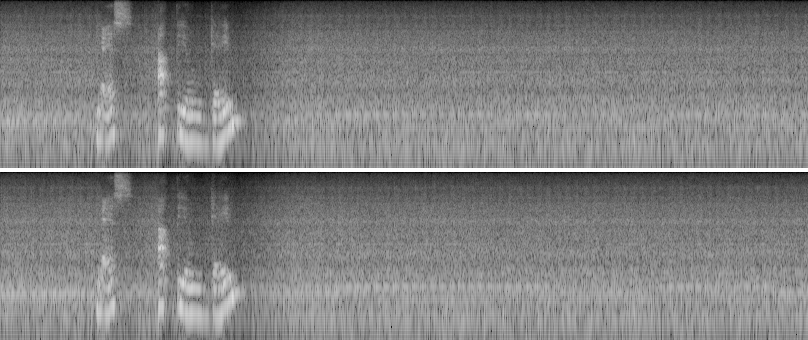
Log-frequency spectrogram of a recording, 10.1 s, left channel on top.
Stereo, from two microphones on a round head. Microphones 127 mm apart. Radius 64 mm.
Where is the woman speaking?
55° left (ahead or behind), 1.4 m; by 3.0 s 25° left (ahead or behind), 1.1 m.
